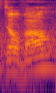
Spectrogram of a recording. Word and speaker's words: del Valle: has taken the lead throws pronounced delvia I believe it is del Valle I've been told this I think Martin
